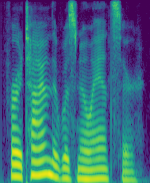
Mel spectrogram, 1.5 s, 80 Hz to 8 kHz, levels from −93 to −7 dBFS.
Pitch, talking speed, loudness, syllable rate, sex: 170 Hz, 280 wpm, -16 LUFS, 6.7 syllables/s, female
